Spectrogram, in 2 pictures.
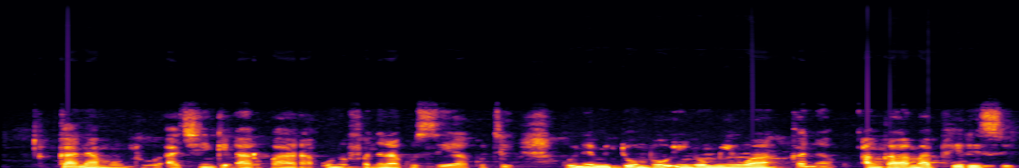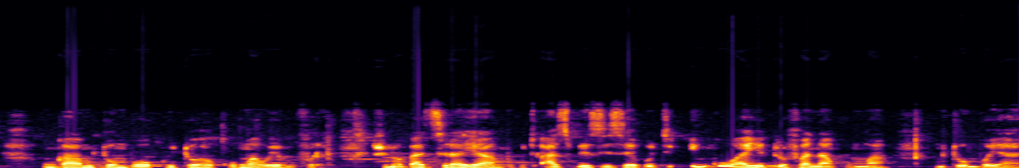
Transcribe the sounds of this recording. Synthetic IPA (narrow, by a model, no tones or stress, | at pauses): kanamuntʰua̰t͡ʃiŋɡe̞ʔarwaɾa̰ʔuno̞fanirakuzijakutikune̞mito̞mbo̞ʔino̞miwakana | aŋɡaamapʰiɾisiuŋɡawamuto̞mbo̞wokuitwakumwawe̞ɱvuːraʐ̥ino̞ɓat͡siɾajambokutia̰zwisise̞kutiiŋɡuwaje̞tino̞fanakumwa | mito̞mbo̞jaːjo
